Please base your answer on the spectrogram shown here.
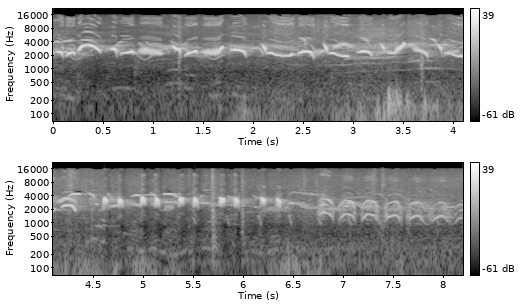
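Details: Caged Chinese hwamei in full song, pouring out a continuous run of rich whistled notes and wavering trills, then a closing series of repeated looping upslurred whistles, faint clicks in the background.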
